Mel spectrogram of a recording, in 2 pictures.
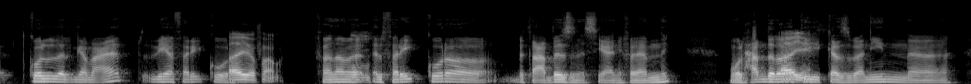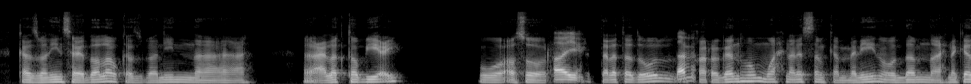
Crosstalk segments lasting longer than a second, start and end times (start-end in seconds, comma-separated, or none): none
